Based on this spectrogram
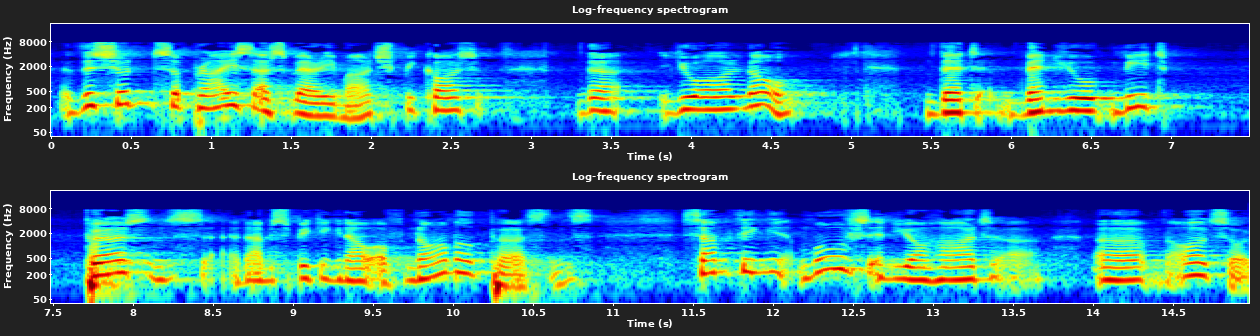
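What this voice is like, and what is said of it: German accent. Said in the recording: “my sweet German accent.”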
